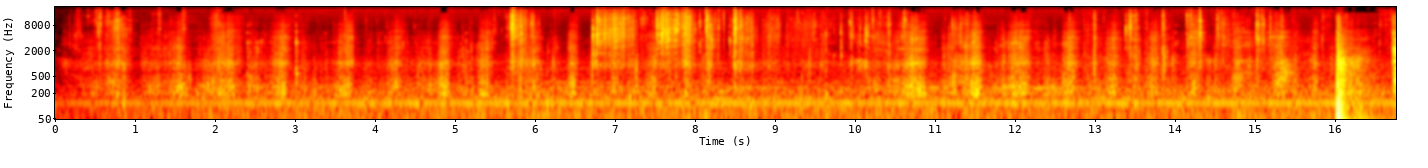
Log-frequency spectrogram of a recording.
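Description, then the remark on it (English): Loud, wet open-mouth chewing and crunching, a steady run of crisp bites and smacking mastication with no talking, ending in one sharp crunch. “Chew with your effing mouth closed. Have you ever been in a situation like this or heard about one?”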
